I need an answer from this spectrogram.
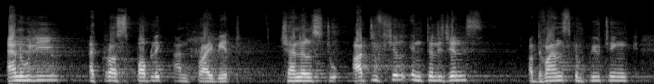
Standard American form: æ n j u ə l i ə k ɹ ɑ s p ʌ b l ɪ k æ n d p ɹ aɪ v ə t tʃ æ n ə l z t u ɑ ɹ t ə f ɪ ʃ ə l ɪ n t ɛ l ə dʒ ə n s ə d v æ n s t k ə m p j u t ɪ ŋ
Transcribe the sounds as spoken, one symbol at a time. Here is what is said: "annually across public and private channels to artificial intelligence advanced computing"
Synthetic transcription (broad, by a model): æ n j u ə l i ə k ɹ ɑ s p ʌ b l ɪ k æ n d p ɹ aɪ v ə t tʃ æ n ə l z t u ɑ ɹ t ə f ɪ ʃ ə l ɪ n t ɛ l ə dʒ ə n s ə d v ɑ n s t k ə m p j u t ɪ ŋ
